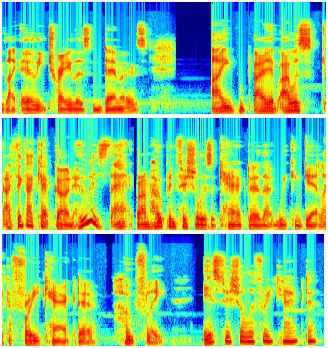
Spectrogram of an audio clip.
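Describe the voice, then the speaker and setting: Low-voiced man musing through a reaction. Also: dry recording. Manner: rambling, hesitant, musing aloud. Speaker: YouTube reaction host. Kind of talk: casual reaction commentary.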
